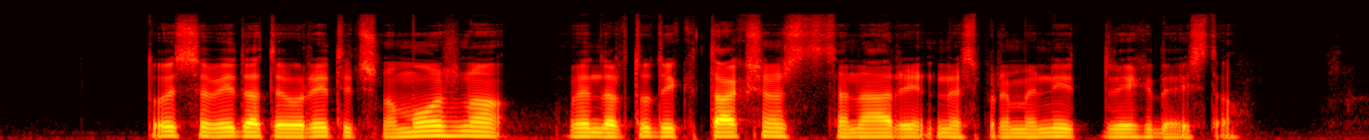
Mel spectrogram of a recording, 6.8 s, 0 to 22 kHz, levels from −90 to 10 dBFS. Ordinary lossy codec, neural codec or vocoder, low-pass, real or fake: none; none; 14.4 kHz; real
